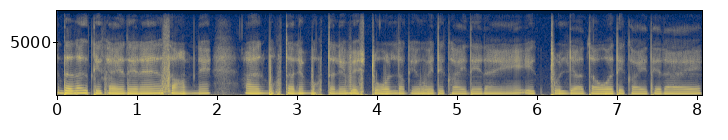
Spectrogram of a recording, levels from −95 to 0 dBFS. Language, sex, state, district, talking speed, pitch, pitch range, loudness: Urdu, female, Bihar, Kishanganj, 170 wpm, 205 Hz, 200-210 Hz, -19 LUFS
